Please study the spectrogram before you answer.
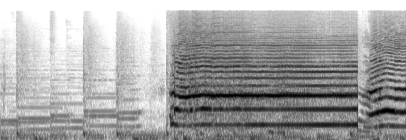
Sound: screaming

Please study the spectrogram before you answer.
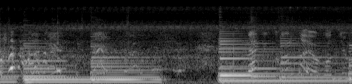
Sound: laughter

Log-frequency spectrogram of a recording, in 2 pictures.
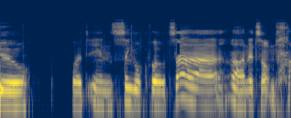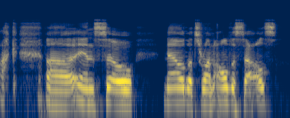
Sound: laughing

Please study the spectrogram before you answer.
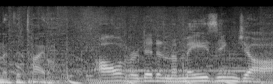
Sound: crowd cheering

